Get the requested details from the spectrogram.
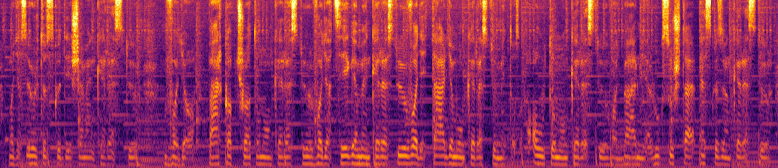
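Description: A man talks fairly quickly with ordinary pitch variation, the sound dry with no echo and clear music in the background. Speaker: coach or speaker. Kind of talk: casual vlog chat. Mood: calm, reflective. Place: open country. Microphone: lapel.

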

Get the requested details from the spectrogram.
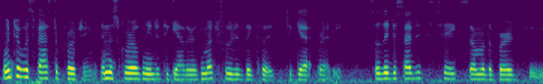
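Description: The voice has a dark, mellow tone at a fairly quick pace, with ordinary pitch variation and big swings in loudness, recorded dry with no echo over light background noise. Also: woman. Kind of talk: storybook read-aloud. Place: street. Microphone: phone near.

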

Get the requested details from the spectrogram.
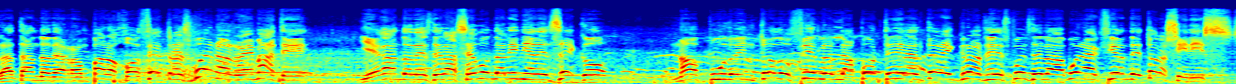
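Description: Extremely high-pitched for a man, this male voice has an animated tone and very even loudness. He talks at a fairly slow pace amid noticeable background noise. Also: ordinary pitch variation. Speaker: sports commentator. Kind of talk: live sports commentary. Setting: broadcast recording of a match. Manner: animated, excitable play-by-play.

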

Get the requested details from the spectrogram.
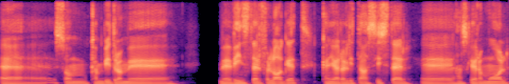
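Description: Against a quiet background, a man talks at a very slow pace in a monotone, flat intonation with very even loudness. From Stockholm, Sweden. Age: 30s. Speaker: professional footballer; interview guest. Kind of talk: interview. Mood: calm, reflective. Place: studio. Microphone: studio mic.

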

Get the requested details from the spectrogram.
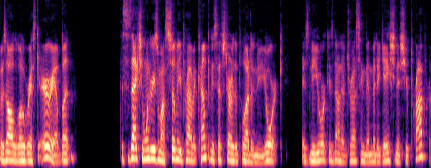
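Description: Very fast and fairly high-pitched, a man with a Southern US accent speaks with ordinary pitch variation in a very clean recording with a silent background. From US South, Alabama and Georgia. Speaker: flood insurance expert. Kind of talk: casual interview.

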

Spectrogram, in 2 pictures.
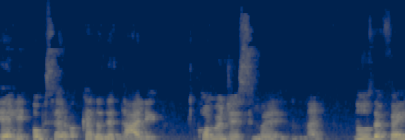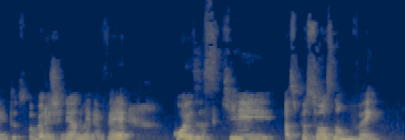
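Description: Over light background noise, a woman with a high pitch speaks at a fairly slow pace with ordinary pitch variation. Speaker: YouTuber. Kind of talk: casual vlog talk to camera. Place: home room. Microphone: phone near.

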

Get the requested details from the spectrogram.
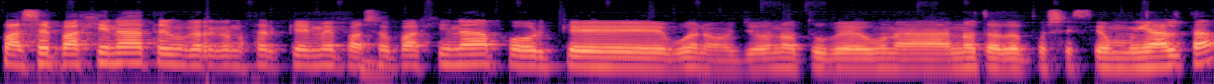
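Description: This man's pitch sits fairly high for a man, with ordinary variation and hardly any pauses. He keeps a moderate pace against a quiet background. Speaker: schoolteacher. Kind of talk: interview testimony. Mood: reflective, a little self-deprecating.

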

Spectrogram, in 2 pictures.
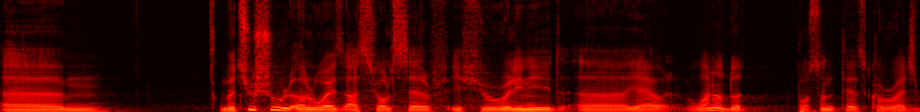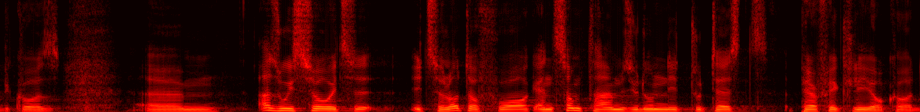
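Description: In a French accent, a dark, mellow tone moves at a fairly slow pace over a quiet background. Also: man, medium pitch for a man, ordinary pitch variation. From France. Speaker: software engineer, conference speaker; conference speaker. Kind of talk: conference talk. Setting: stage with audience, microphone. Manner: halting, with fillers and repetitions. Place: hall.

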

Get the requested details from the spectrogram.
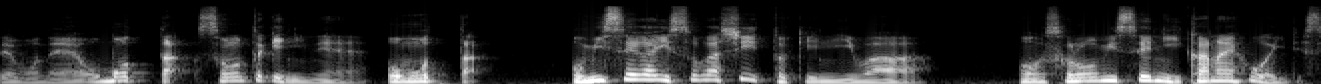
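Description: A man speaks at a moderate pace with a fairly high pitch. His pitch swings very widely, and his loudness shifts a lot. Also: very clean recording, silent background. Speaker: podcast co-host. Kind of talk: casual chat.

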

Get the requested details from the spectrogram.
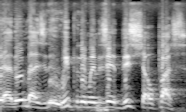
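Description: In a room with audible echo, a man with vocal fry talks at a fairly slow pace with ordinary pitch variation.

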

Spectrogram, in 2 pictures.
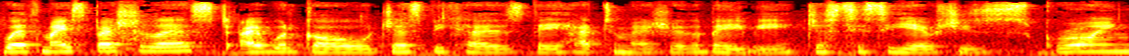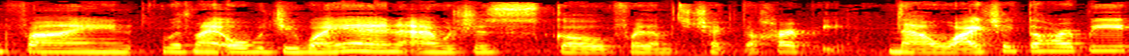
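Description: A woman's voice at a moderate pace, with hardly any pauses, fairly even intonation and light background noise. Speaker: mother vlogger. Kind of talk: casual vlog story time. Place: home room. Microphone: phone near.

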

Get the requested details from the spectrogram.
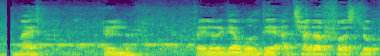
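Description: Music plays in the background while a man talks with audible room echo. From Nepal. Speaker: YouTube reaction vlogger. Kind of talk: casual talk to camera. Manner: joking, playful. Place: home room. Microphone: phone near.

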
